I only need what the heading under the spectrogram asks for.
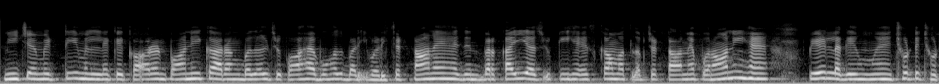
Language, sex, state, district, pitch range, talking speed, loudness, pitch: Hindi, male, Bihar, Saharsa, 235-255 Hz, 190 wpm, -14 LUFS, 240 Hz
